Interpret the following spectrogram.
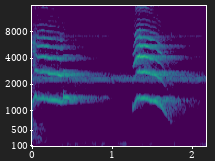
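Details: Kitten being hand-fed indoors, giving two high, thin meows with rich harmonics, the second louder and falling in pitch, against a steady high electronic tone in a quiet room.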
